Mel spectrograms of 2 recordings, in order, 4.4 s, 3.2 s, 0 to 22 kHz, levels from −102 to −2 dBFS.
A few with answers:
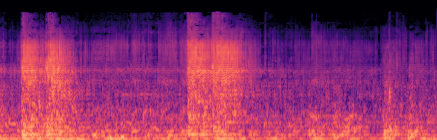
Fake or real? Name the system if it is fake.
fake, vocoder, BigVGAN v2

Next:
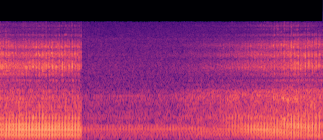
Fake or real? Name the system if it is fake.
real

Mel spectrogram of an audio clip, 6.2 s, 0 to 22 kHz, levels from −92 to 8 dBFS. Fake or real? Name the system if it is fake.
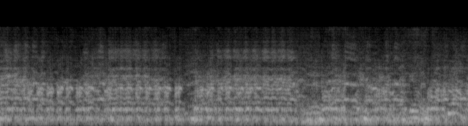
fake, vocoder, WaveNeXt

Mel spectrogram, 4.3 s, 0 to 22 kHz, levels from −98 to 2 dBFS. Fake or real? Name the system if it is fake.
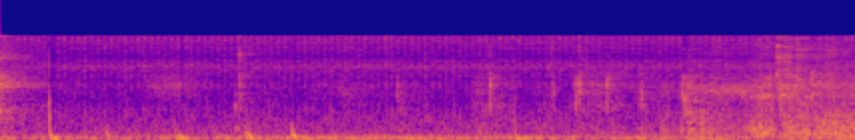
fake, vocoder, Vocos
